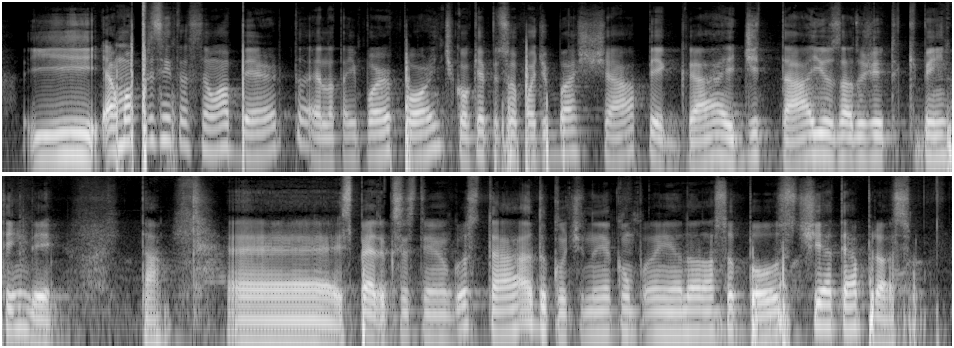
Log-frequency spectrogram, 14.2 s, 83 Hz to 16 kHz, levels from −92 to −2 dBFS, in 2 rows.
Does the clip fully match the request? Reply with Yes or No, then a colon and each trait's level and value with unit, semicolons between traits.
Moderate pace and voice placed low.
Yes: average, 160 wpm; low, 130 Hz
